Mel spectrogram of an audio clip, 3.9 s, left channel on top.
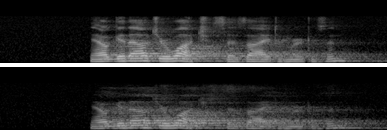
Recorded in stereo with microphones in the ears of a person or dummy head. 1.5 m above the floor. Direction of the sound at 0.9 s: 80° left.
